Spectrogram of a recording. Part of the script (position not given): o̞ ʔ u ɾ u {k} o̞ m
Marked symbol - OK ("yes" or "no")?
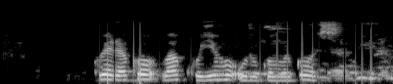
no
